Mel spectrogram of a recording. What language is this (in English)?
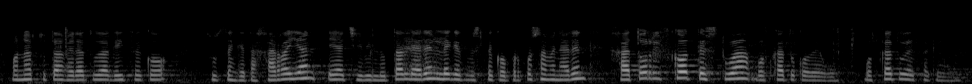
Basque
